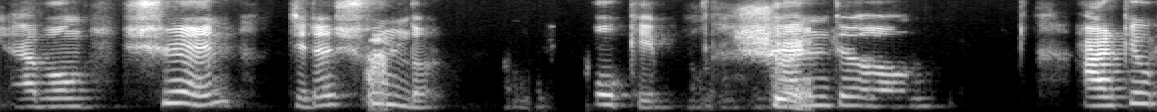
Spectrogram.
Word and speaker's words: schön: ওকে, schön, kein Problem, kein Problem, schön, ও এর শোয়েন, উচ্চারণটা ও এর মাঝখানে হবে, schön, শোয়েন, ইয়া, রাইট, সুন্দর।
